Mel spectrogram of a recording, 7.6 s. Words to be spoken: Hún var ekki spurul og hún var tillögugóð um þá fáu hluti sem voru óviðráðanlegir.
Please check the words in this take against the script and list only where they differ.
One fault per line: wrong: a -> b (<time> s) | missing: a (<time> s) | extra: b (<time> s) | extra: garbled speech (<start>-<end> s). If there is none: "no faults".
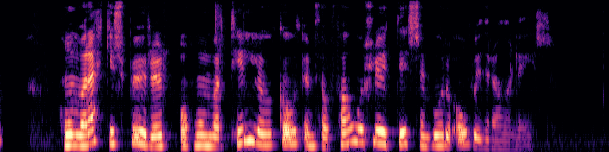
no faults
